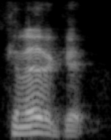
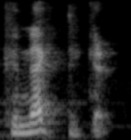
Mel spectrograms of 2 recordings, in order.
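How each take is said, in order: First: The middle c is silent, as usually said. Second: Every letter is sounded, including the middle c. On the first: This is the usual way of saying it. "it's Connecticut" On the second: It helps with remembering the spelling. "that's kind of reason I say it Connecticut"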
